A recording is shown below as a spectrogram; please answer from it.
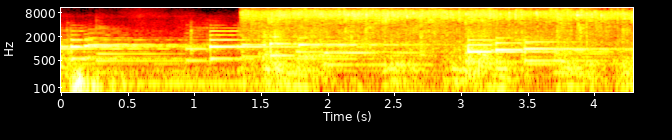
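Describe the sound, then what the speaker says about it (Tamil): Butter drops into a hot kadai and starts to sizzle, a sudden bright hiss that stays loud and steady after a quieter opening, with clinks and tones from the kitchen in the background. "கடாய் சூடானதும் பட்டர் சேர்த்துக்கலாம்"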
